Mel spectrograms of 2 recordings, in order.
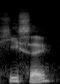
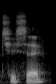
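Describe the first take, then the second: First: The name begins with an h sound. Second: The name begins with a ch sound. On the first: "so there's not a ch at the beginning" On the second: "that's how, how I would naturally pronounce it"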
